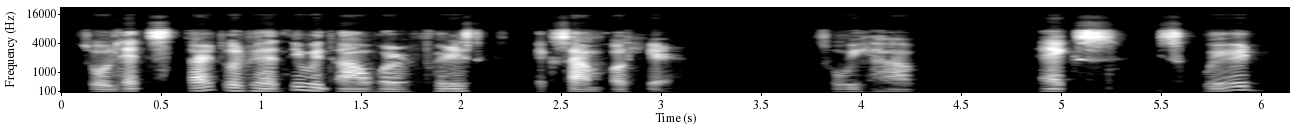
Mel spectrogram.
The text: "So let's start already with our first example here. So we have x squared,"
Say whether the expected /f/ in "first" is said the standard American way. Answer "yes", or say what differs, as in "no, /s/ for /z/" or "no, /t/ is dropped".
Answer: yes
